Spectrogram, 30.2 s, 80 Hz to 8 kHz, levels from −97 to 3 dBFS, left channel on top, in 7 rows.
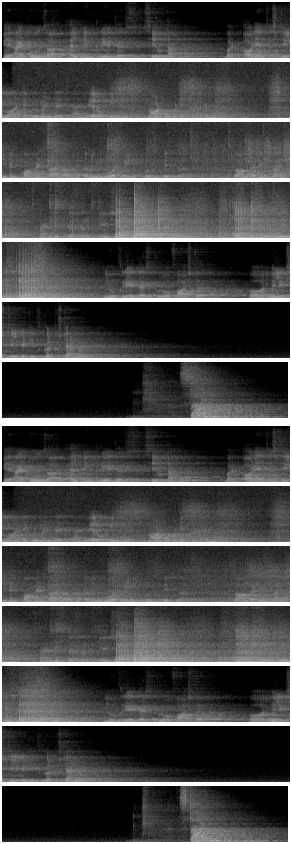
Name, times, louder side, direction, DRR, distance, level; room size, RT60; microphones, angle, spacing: voice 1, 0.0-2.7 3.3-7.6 8.6-11.5 12.1-13.0 13.5-15.9 16.8-18.2 18.8-20.4 21.0-22.9, equal, 10° left, 0 dB, 0.4 m, -43 dB
sound 1, 4.5-17.9, left 1 dB, 75° left, 1.1 m, -38 dB
voice 2, 28.0-29.0, right 1 dB, 90° right, -3 dB, 1.1 m, -41 dB
13.0 x 5.6 x 3.0 m, 3.0 s
head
